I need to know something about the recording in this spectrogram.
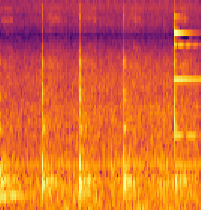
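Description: About four faint, sharp taps of a stylus on an interactive display screen as numerals are written stroke by stroke; the last tap, near the end, is a little louder and trails a brief faint high ring.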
